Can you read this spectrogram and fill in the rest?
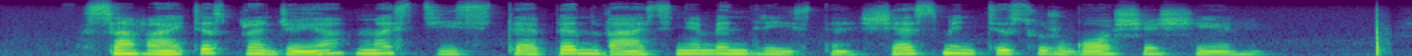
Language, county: Lithuanian, Kaunas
